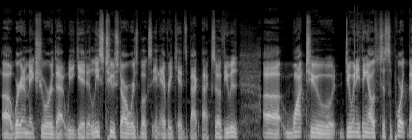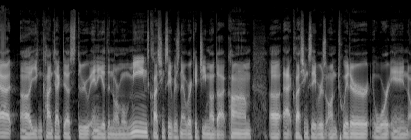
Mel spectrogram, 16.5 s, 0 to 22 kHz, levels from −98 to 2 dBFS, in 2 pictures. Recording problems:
abrupt cut into speech; at the end

